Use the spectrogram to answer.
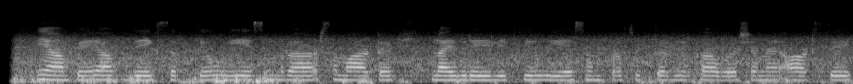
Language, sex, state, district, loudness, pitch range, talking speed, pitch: Hindi, female, Haryana, Charkhi Dadri, -19 LUFS, 200-205 Hz, 140 wpm, 200 Hz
